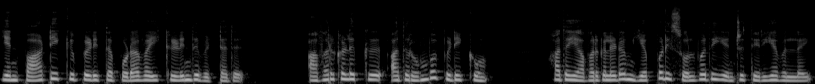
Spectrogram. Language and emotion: Tamil, sad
